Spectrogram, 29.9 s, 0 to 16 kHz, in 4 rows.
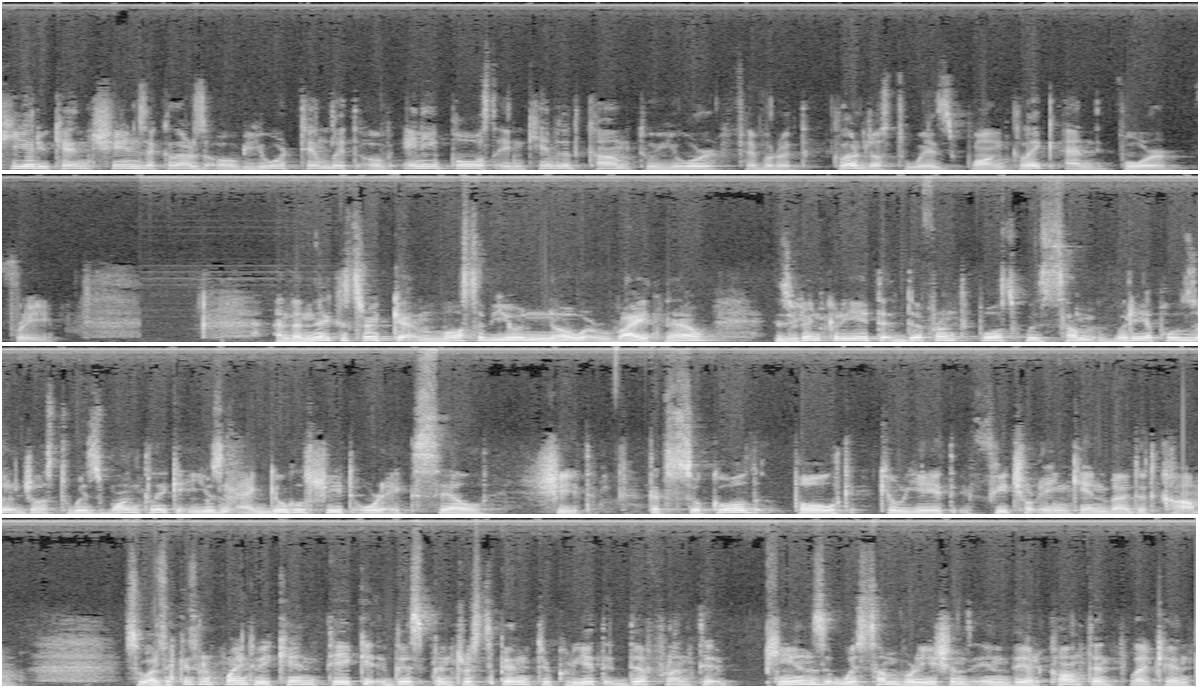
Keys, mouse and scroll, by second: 8.3 click.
